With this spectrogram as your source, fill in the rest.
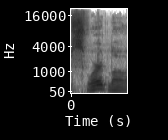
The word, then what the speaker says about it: Sverdlov: And you discovered, hey, there's a Sverdlov, and he used to pronounce his name Swerdlow, and at least the people who introduced him in interviews, now I always hear them say Sverdlov, and I don't actually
